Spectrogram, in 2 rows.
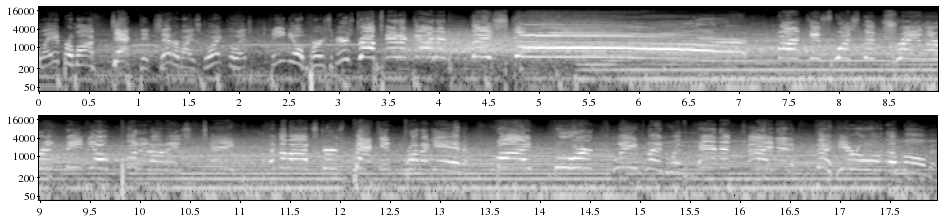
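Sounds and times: announcer calling score: 0:03.2 - 0:17.9
music with low sustained tone: 0:06.2 - 0:17.9.

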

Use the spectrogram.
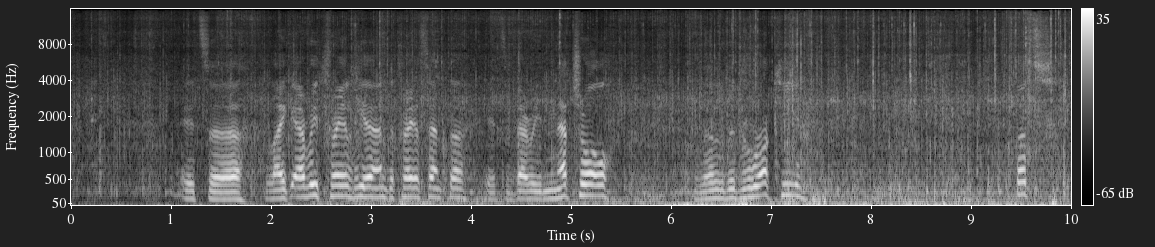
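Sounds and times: bike clicks and rattles: 0:00.0 - 0:10.0
bike tyres on dirt and stones: 0:00.0 - 0:10.0
wind on microphone: 0:02.4 - 0:10.0.

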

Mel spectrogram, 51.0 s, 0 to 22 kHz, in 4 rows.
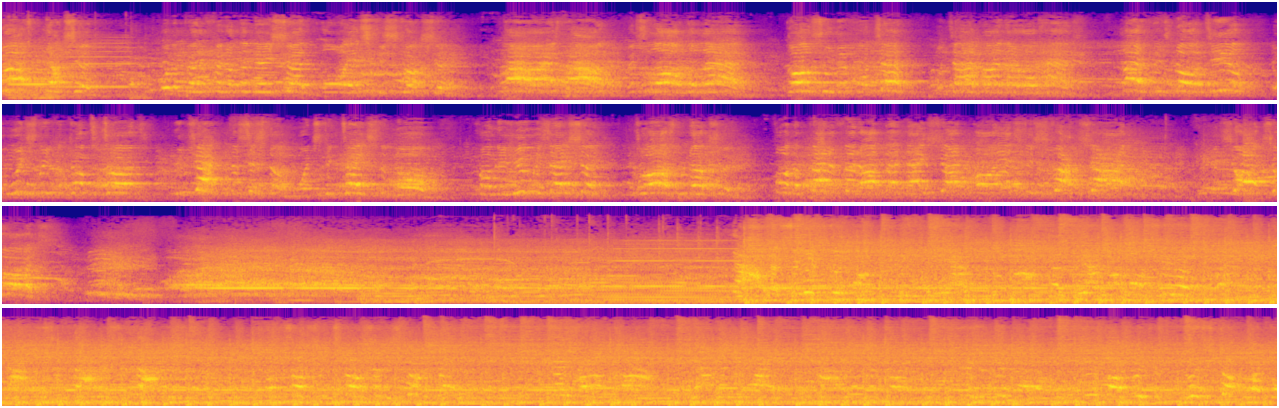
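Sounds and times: loud electric guitar: 0:00.0 - 0:01.6, 0:28.8 - 0:51.0
man shouting into microphone: 0:00.0 - 0:04.4, 0:32.8 - 0:51.0
crowd shouting: 0:00.0 - 0:12.1, 0:18.1 - 0:51.0
bass guitar: 0:28.9 - 0:51.0.

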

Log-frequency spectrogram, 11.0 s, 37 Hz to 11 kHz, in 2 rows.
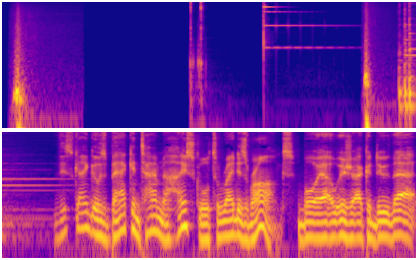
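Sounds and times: bell ding: 0:03.5 - 0:06.6.

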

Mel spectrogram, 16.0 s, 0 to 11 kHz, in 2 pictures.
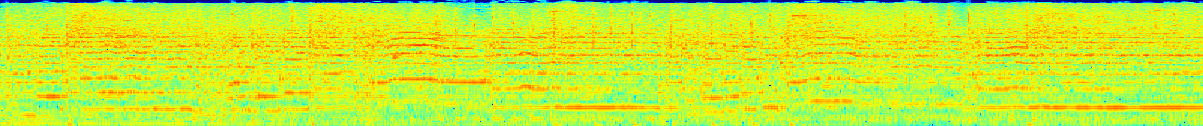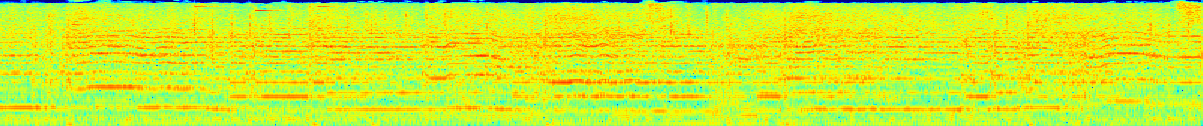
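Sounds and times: electric guitar lead melody: 0:00.0 - 0:16.0
rock backing track with drums: 0:00.0 - 0:16.0.

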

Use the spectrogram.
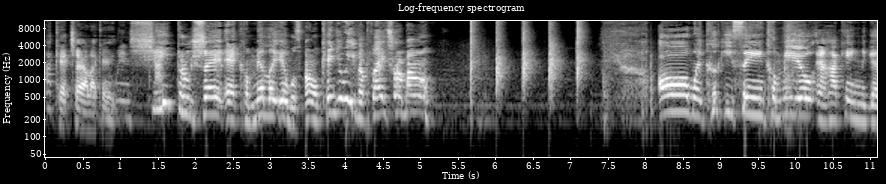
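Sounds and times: hand clapping: 0:05.6 - 0:07.4.

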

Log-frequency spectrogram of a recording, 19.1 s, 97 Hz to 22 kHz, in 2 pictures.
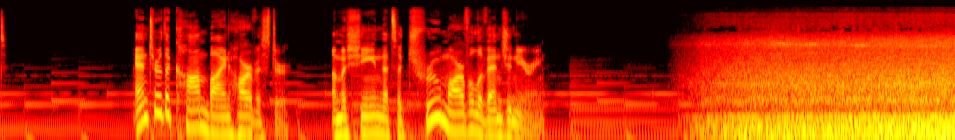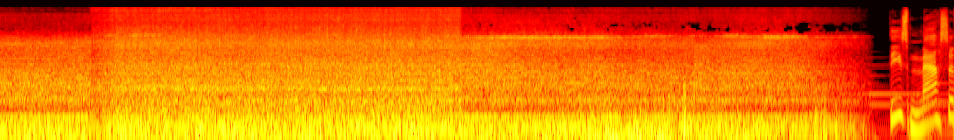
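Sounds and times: combine harvesters rumbling: 0:06.9 - 0:18.2.

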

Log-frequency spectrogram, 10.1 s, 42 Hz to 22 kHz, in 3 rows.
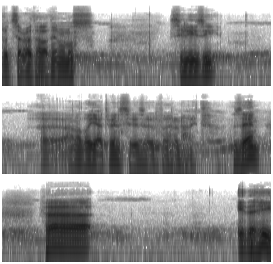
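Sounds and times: pigeons cooing faintly: 0:00.0 - 0:10.0
man's drawn-out hesitation sound: 0:03.8 - 0:07.9.

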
